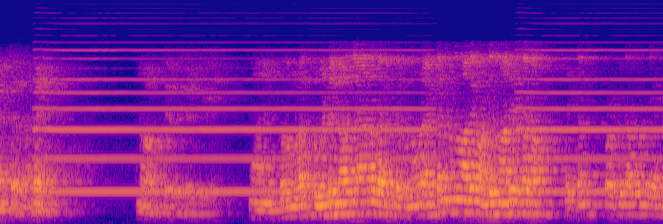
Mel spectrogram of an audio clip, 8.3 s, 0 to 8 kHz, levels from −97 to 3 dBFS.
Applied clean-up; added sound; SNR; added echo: none; Wind instrument, woodwind instrument; 11 dB; reverberation time 1.1 s.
